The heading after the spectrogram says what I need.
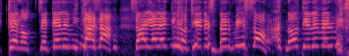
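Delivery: shrill, very high, loud shouting. Describing what you do when your dog stares at nothing: acting out yelling at spirits. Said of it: "Y yo empiezo".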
